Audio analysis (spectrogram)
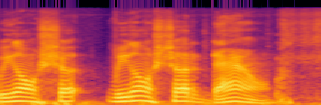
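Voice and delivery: put-on country accent. Speaker tries out the voice to bring on a trip to Texas, country voice. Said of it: "We we country voices".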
